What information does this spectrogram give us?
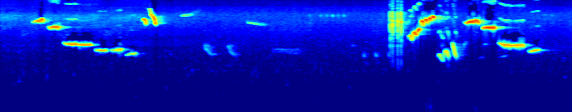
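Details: Morning fighting call of a Brown-chested Jungle Flycatcher, used to provoke other birds: two bursts of high sweet whistled notes, the first descending in steps, then soft scattered chips and a brief crackle before a second fast, jumbled whistled phrase.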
